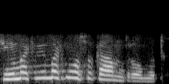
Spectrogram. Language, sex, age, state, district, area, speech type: Kashmiri, male, 18-30, Jammu and Kashmir, Shopian, rural, conversation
